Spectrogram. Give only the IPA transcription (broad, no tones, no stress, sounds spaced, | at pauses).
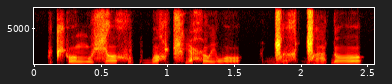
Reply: t͡ʃʼ ʊ ŋ u ɕ ɤ x u p ɡ͡b ʊ χ ʈ͡ʂʰ i ħ u i̯ w o | ɡ͡ǁ ə x ɡ͡ǁ a ɗ ʊ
